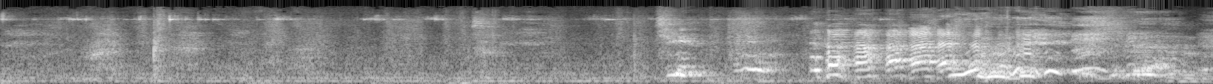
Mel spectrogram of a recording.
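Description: A person laughing, loud and high-pitched, starting about three seconds in, after a quieter stretch with a few faint knocks.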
